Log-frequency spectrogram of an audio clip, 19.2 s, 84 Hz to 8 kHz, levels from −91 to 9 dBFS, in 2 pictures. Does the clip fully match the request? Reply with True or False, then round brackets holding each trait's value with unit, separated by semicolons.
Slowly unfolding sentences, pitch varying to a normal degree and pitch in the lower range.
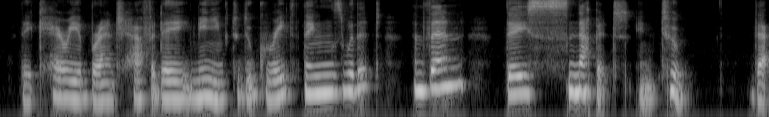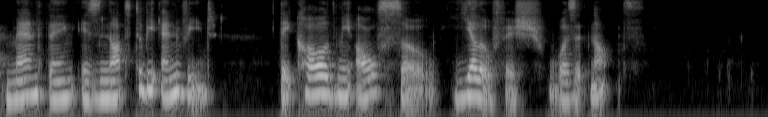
False (120 wpm; 3.9 semitones; 195 Hz)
